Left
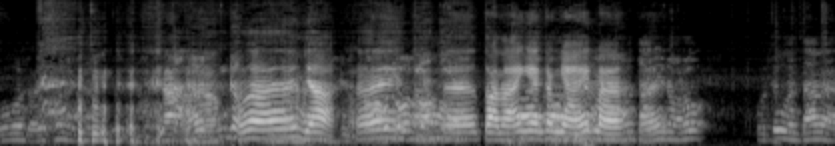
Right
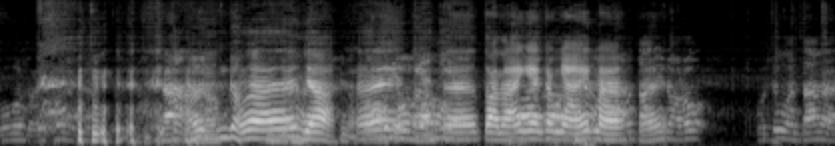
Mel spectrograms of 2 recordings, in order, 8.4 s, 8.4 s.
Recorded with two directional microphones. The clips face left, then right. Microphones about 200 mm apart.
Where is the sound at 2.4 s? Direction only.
10° right (ahead or behind).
